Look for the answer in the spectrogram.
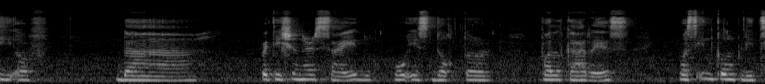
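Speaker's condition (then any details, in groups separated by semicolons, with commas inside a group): No condition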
